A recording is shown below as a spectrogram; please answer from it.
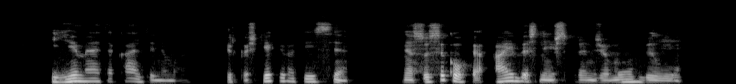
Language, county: Lithuanian, Vilnius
